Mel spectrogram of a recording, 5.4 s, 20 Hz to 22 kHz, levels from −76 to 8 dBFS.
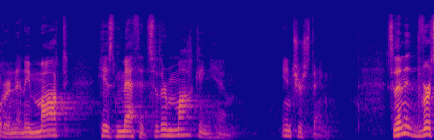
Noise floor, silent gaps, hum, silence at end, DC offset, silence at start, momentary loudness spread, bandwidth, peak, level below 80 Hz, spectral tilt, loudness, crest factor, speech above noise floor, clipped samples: -68 dBFS; none; none; 0 s; under 0.1%; 0 s; 18 LU; 15 kHz; -4 dBFS; -78 dBFS; -4 dB/octave; -26 LUFS; 24 dB; 42 dB; under 0.1%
